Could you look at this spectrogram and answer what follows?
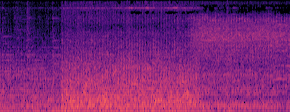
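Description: A helicopter's rotor chop and engine drone rise to a loud nearby roar, then ease slightly as it continues, with no speech, at the Panchhi helipad at the Vaishno Devi shrine.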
